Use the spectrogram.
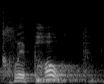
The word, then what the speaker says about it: Qlippoth: It's called klipot, klipotic Kabbalah. Look up the klipot. It's spelled Qlippoth.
